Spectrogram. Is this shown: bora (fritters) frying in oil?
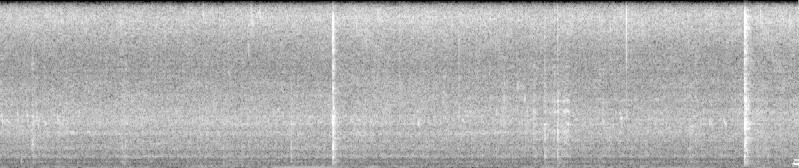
yes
